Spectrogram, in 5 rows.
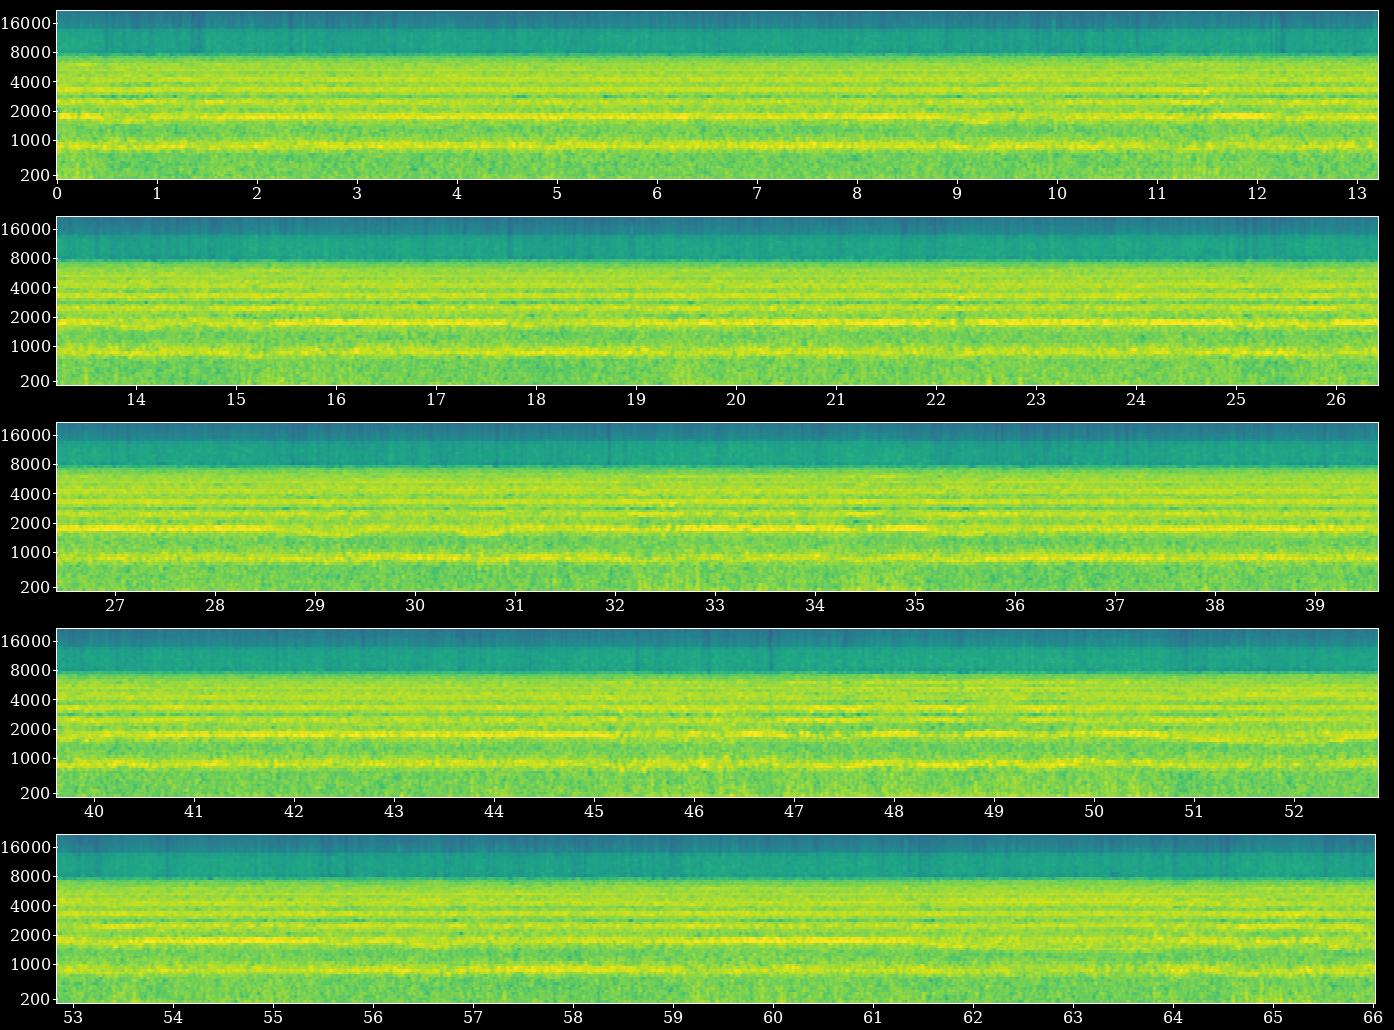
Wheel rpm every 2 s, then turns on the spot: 230, 230, 230, 230, 230, 230, 230, 230, 230, 230, 230, 230, 230, 230, 220, 230, 230, 220, 230, 230, 230, 230, 230, 220, 220, 220, 220, 230, 230, 230, 230, 210, 220.
none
